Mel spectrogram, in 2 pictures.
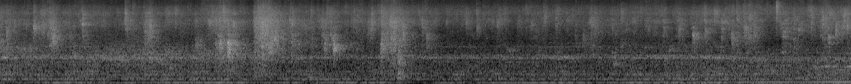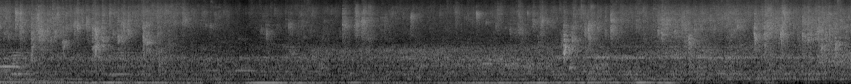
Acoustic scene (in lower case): restroom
